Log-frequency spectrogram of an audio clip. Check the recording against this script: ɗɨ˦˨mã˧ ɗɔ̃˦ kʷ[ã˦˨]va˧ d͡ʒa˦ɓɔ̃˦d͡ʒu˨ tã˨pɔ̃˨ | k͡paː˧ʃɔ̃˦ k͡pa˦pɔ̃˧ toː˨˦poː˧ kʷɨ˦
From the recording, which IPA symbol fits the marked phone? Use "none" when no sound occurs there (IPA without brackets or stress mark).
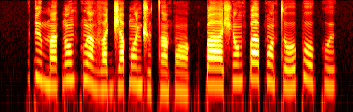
ã˦˨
